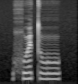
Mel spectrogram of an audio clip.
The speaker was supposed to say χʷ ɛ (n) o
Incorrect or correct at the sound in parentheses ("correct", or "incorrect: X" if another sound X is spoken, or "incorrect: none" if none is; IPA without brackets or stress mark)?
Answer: incorrect: t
